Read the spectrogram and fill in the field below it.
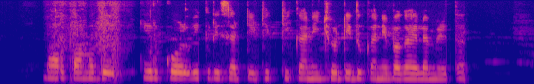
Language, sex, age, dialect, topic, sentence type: Marathi, female, 25-30, Northern Konkan, agriculture, statement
